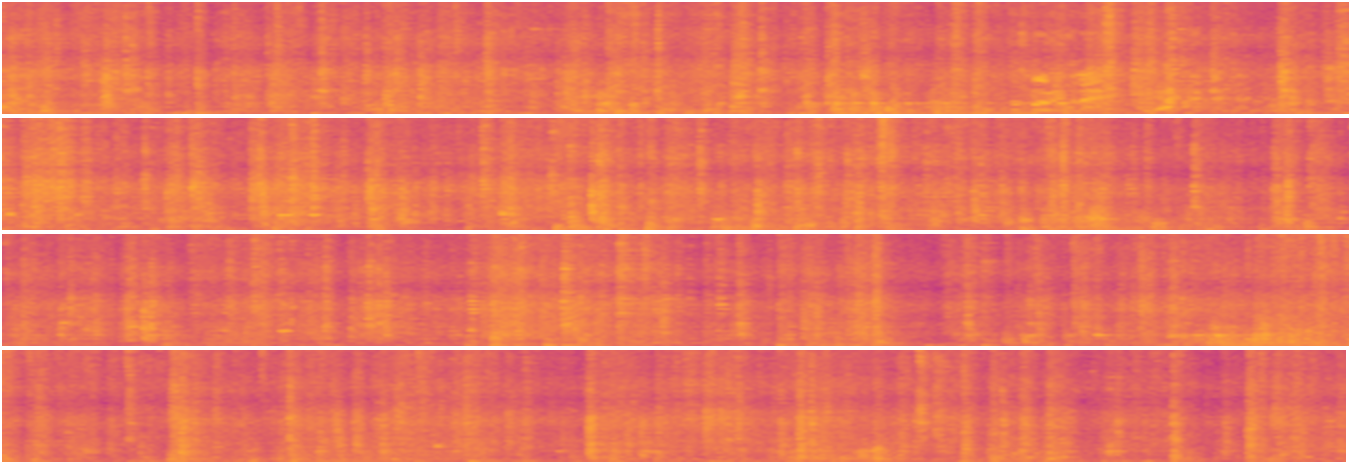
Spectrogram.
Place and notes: de machinekamer achter de bowlingbanen
the machine room behind the bowling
